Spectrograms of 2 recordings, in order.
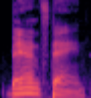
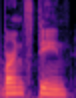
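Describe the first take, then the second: First: The name ends with a 'stain' sound. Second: The name ends with a 'steen' sound. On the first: The speaker calls it right. "Little did we know it's uh, Berenstain Bears" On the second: The speaker calls it wrong. "not Bernstein"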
